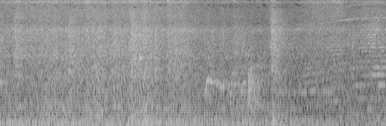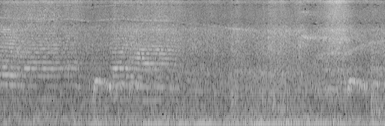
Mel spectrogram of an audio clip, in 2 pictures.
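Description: Zebra doves (perkutut) giving a few short coos over steady traffic noise, with a vehicle passing by in the middle.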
